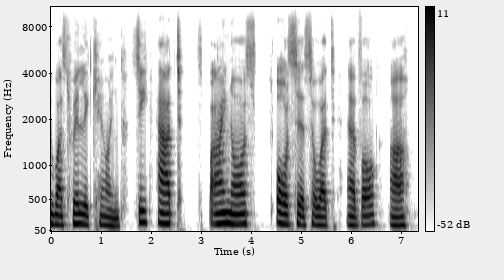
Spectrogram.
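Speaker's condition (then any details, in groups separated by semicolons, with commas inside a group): Cerebral palsy; affects speech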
